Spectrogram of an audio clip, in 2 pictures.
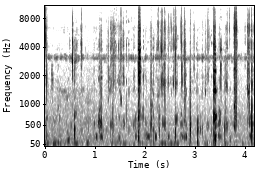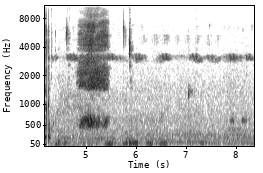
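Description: Close-up mouth sounds of someone eating chicken by hand: wet chewing and lip smacks, many irregular sharp clicks for about four seconds, then a short hissing breath or slurp about five seconds in.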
